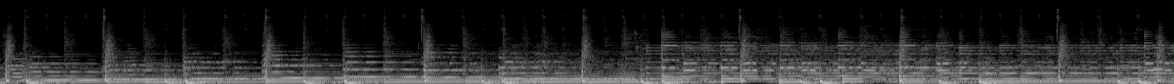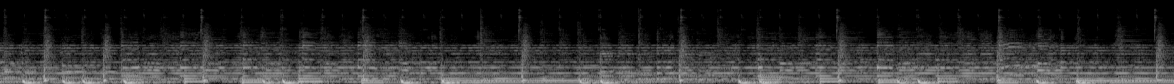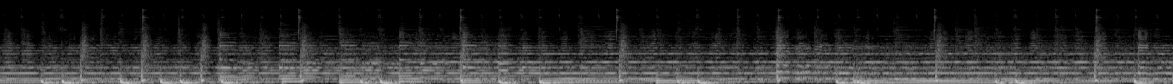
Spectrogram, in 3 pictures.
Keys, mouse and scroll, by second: 0.0 shift+s, 1.1 shift+i, 1.7 shift+o, 2.1 shift+n, 2.6 ctrl+space, 4.3 click, 8.5-11.4 drag, 11.4 space, 14.9-20.8 drag, 22.9-28.4 drag, 28.4 space, 29.5-34.8 drag, 34.8 ctrl+space.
